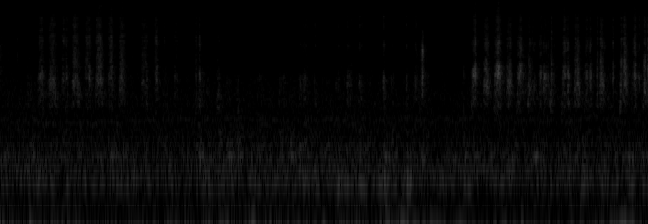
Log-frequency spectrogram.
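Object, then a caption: Coated scratch art paper scratched with a wooden stylus. A wooden stylus held in the fingers scratches lines through the black coating of a thin, solid scratch art card in a spiral-bound pad lying flat on a table. Quick, dry, bright scratching strokes repeat in an uneven rhythm, quieten briefly around the middle, then return slightly louder to the end.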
